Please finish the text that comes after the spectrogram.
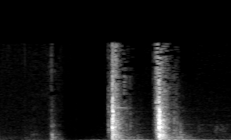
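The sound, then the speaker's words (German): Knocking on the door of a white house in the middle of a forest: a soft tap followed by two loud, solid knocks about half a second apart, each with a short hollow ring, with no voices. “Ich klopfte an die Tür.”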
